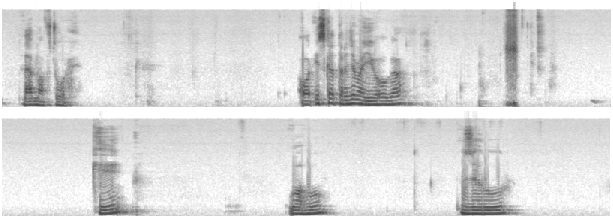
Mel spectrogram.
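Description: A man speaks slowly and clearly, close by, as if teaching.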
